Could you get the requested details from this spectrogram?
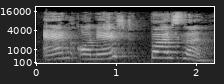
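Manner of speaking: Honest mein h silent, "ऑनेस्ट" jaisa; "honest" bina h ke, "ऑनेस्ट" bolo. Shown as a demonstration. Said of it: "हमें H silent है यहाँ पे". ("honest" को "ऑनेस्ट" बोलें, H silent)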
